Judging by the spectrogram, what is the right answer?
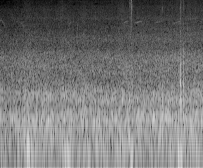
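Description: Steady rushing of a small waterfall, with a couple of faint taps of footsteps on concrete.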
